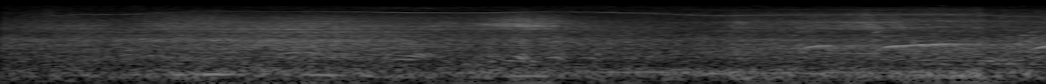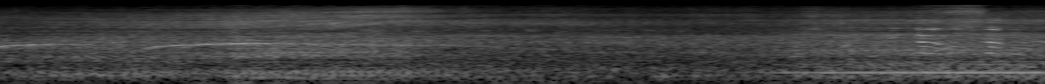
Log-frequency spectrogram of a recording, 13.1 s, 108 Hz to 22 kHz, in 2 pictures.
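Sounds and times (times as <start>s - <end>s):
traffic and engine noise: 0.0s - 13.0s
emergency vehicle siren: 4.2s - 13.0s.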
